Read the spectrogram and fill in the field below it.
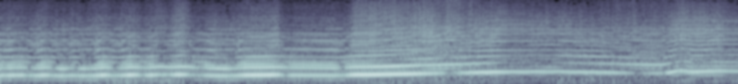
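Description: A motorcycle engine whines loudly, rising in pitch as it speeds up after a gear change.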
